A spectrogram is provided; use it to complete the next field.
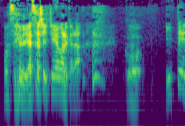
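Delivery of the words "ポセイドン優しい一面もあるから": laughing. Real, not acted. Laughs at own claim.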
